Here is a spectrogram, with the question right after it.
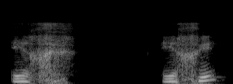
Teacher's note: O R em francês sempre bem aspirado, como carioca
